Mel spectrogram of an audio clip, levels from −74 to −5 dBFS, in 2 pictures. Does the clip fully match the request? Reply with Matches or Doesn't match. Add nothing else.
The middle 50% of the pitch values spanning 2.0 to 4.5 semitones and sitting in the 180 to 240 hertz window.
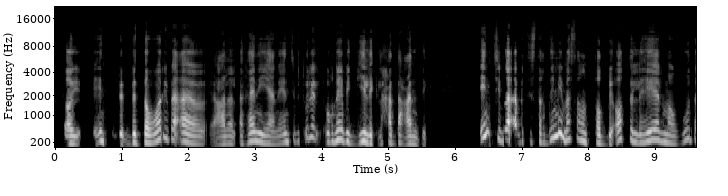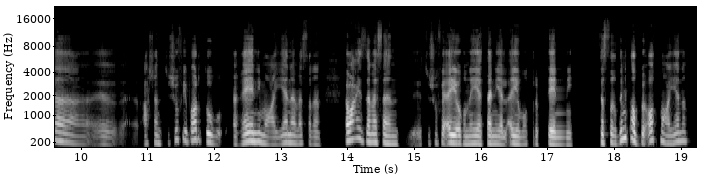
Doesn't match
